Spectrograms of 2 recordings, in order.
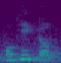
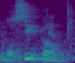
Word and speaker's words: poquito: A C followed by an I has That's a a C. S sound. That's all, yeah. That would be pocito. So you don't go poco, pocito, you go poco, poquito. So it's spelled to keep the k sound.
